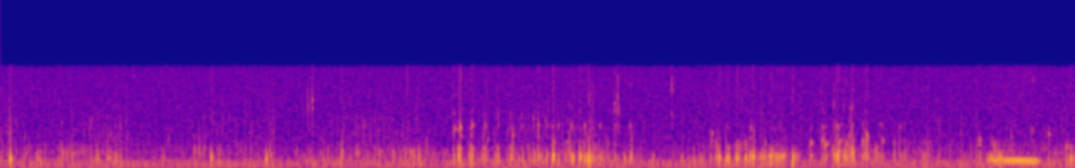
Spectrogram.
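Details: Low gurgling and bubbling rumbles from a dog's belly: ordinary stomach rumbling (borborygmi) from gut movement.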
